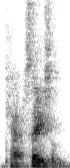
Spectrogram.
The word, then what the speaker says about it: capsaicin: that go ahead i don't know how to pronounce it either or the recent alrisim caspian garlic powder no what it's capsaicin capsaicin that word i know it's the first one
